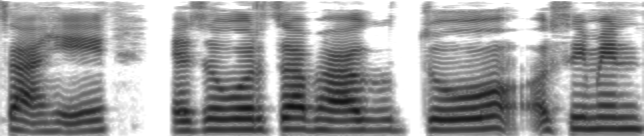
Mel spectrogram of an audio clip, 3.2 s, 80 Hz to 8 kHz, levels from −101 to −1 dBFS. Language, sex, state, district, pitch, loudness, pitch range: Marathi, female, Maharashtra, Sindhudurg, 225 Hz, -16 LUFS, 210-240 Hz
